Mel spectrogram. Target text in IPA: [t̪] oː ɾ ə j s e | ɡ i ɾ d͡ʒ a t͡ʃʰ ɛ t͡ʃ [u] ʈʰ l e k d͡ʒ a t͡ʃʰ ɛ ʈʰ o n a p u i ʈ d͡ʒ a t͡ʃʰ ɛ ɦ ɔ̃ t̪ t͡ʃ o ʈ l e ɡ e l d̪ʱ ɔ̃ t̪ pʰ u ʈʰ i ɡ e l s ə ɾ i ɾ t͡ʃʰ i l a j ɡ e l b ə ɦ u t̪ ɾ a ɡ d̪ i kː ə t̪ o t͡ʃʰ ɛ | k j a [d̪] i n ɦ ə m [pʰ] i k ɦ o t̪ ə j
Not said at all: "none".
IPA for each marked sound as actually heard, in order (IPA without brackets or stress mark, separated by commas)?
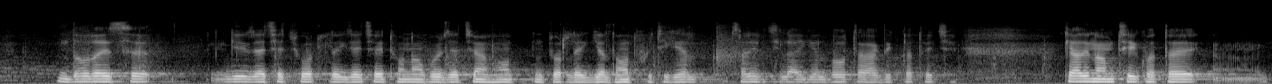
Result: d̪, o, d̪, ʈʰ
